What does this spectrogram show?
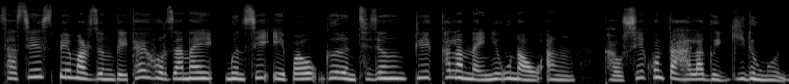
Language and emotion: Bodo, fearful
